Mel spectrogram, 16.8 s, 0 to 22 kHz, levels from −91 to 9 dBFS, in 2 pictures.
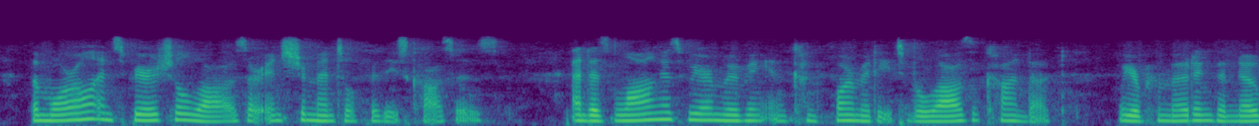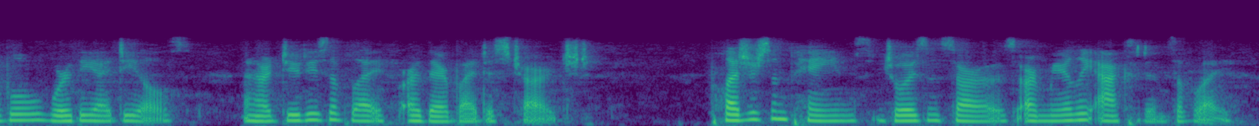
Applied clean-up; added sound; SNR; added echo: none; none; none; none.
